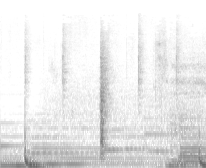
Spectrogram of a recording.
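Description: Background music with a beat: drum hits over sustained chords.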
